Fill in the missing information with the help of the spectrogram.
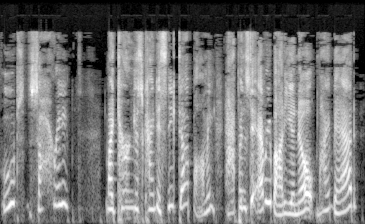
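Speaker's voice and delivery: high, sugary sorry-voice; sheepish apology. Retold or imitated. Driver apologizing after cutting someone off, sheepish and high. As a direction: play the innocent driver. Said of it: "we mouth the words".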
